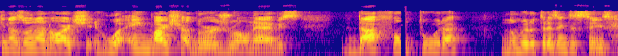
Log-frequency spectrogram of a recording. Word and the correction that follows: Fontoura: Repetindo que eu falei errado, de tão bosta que é esse bar. Rua Embaixador João Neves, da Fontoura, número 306.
